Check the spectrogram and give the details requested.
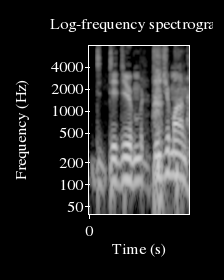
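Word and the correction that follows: Djimon: Hatsu is in it. – Oh, thank you. Jaimon Hatsu. – Huh? – Jaimon. – Yeah, yeah, what I said. The D is silent.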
